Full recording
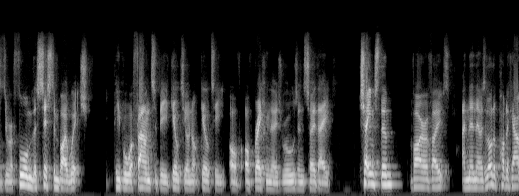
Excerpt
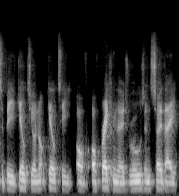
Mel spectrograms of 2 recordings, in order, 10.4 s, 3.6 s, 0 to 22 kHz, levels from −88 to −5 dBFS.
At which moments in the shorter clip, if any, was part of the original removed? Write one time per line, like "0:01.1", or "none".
none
